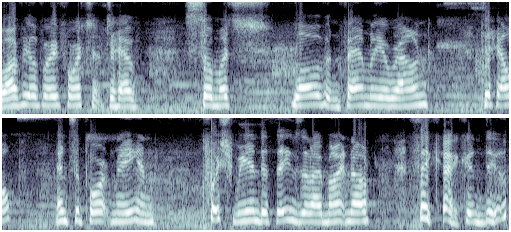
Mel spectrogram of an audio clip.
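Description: Over clear music in the background, a woman with a high pitch talks at a moderate pace with long, frequent pauses, fairly even intonation and very even loudness. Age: 90s. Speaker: retired teacher, ping pong champion; retired teacher. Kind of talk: interview. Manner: halting. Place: hall.

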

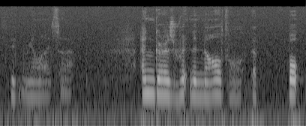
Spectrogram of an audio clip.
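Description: Delivery comes at a fairly slow pace. The speaker is soft-spoken. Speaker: ASMR creator. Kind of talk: ASMR soft-spoken reading.

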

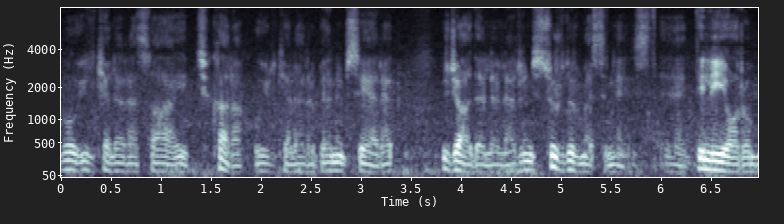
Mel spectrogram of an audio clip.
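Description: A man with a very deep, low pitch speaks at a fairly slow pace with fairly even intonation over noticeable background noise. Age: 70s. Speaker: former footballer. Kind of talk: memorial statement to press.

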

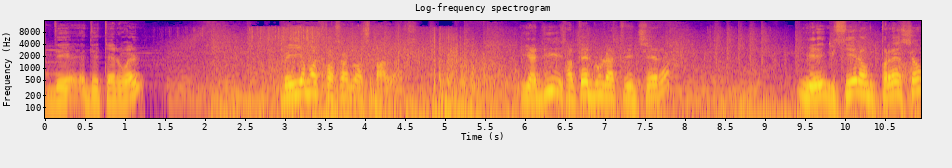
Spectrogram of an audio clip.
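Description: Clear music plays in the background as a man talks at a very slow pace. His pitch is high, with ordinary pitch variation. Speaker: war veteran. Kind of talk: interview answer. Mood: earnest, emotional recollection. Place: home room.

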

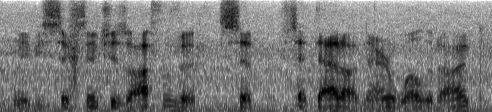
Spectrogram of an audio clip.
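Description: A man's voice sounds dry, with no echo. Noticeable background noise is present. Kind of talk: casual vlog chat. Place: garage. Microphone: phone near.

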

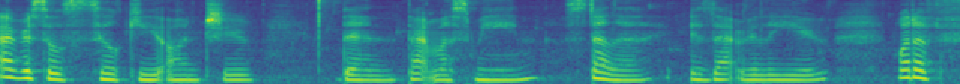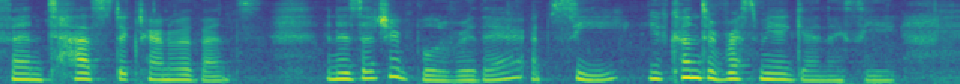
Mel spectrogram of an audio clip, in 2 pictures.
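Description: This soft-spoken woman sounds somewhat breathy and keeps a moderate pace. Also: medium pitch for a woman, ordinary pitch variation. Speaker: gamer. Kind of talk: reading game dialogue aloud. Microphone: studio mic.

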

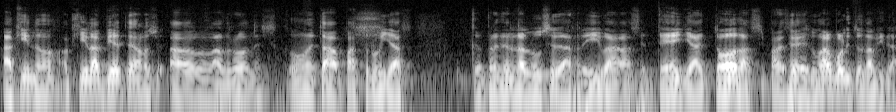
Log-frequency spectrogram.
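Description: Through light background noise, a man with a Dominican accent talks fairly quickly in a fairly low voice with fairly even intonation. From Dominican Republic. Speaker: radio host. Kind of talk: call-in talk radio. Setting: studio. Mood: critical, concerned about crime. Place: studio. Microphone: studio mic.

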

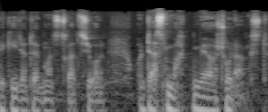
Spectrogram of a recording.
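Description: The voice has a dark, mellow tone, is somewhat breathy, and shows ordinary pitch variation. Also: man. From Saxony, Germany. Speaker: mayor; city mayor, politician. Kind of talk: interview. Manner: halting, many fillers. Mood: serious, concerned. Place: office.

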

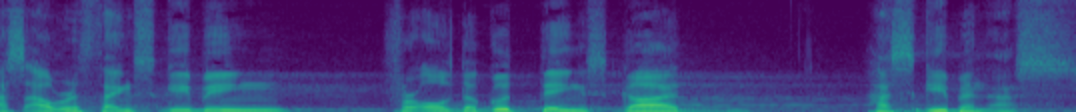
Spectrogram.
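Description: A very slow male voice with ordinary pitch variation. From Philippines. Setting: church, live-streamed Mass. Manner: formal, solemn, measured. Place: church. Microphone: podium.

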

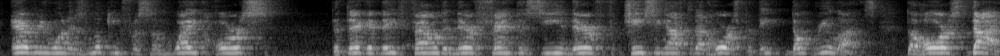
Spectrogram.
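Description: An animated voice moves at a fairly slow pace with big swings in loudness, set against audible room echo. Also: man, extremely high pitch for a man. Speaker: rabbi, Torah teacher. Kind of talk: religious lecture (live-streamed Torah class). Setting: live stream. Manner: animated, rhetorical and repetitive. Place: home room.

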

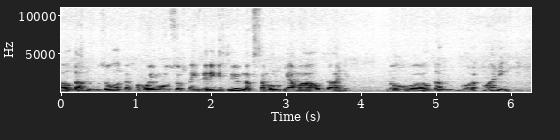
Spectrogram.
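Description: With vocal fry and very wide pitch swings, the voice moves at a fairly quick pace over light background noise. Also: man, fairly high pitch for a man. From Yakutia, Russia (Yakutsk); Yakutia, Russia. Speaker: history lecturer. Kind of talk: casual chat. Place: home room. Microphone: video call.

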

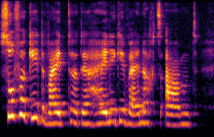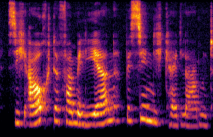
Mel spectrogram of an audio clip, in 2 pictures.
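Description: Lively intonation from a woman with a fairly high pitch, a fairly slow pace and a quiet background. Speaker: poetry reader. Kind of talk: poetry reading. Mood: calm, festive, warm. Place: studio.

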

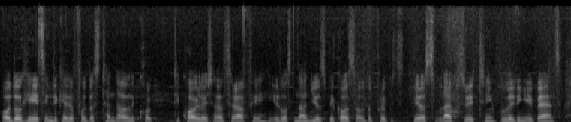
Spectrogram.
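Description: An ordinary speaking voice from a man, fairly low in pitch and fairly quick in pace, with ordinary pitch variation and light background noise. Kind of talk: case presentation.

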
